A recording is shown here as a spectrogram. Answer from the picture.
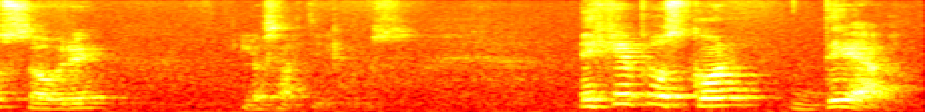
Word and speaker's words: der: La terminación vocal, la terminación ER en alemán se pronuncia EA. EA, ¿bien? O con una R apenas perceptible. Por lo tanto, der, ¿sí? En alemán se pronunciaría der, donde pueden pronunciar la R apenas perceptible, o si no, simplemente no la pronuncian, que suena casi igual.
